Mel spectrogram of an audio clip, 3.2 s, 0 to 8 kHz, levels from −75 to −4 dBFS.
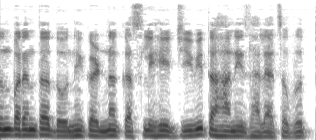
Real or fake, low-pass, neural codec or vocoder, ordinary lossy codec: real; 7.2 kHz; none; none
